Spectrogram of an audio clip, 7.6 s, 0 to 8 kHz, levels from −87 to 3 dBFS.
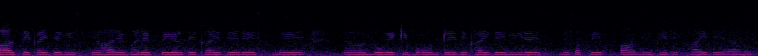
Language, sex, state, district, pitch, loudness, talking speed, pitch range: Hindi, female, Chhattisgarh, Bilaspur, 255 Hz, -51 LUFS, 230 wpm, 250-260 Hz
